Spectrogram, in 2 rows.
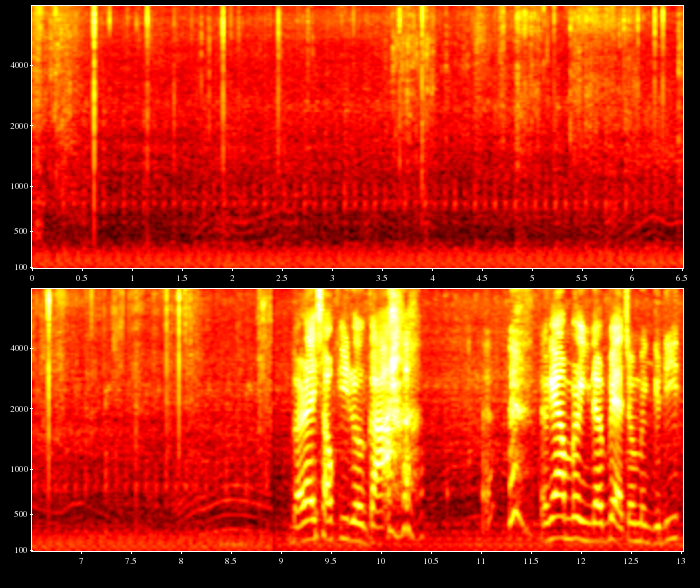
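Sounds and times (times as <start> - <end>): fire crackling and popping: 0.0 - 10.0
steady low hum: 0.0 - 13.0.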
